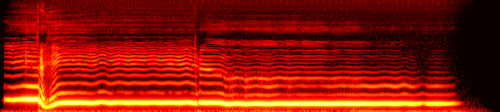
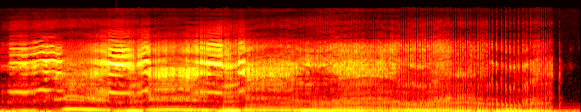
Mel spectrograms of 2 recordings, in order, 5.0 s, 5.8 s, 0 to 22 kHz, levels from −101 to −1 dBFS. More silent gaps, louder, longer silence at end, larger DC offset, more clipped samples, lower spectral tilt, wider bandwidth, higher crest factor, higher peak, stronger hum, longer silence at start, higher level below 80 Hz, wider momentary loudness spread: neither; about the same, -16 LUFS vs -15 LUFS; first, 0.45 s vs 0 s; neither; neither; first, -8.5 dB/octave vs -3 dB/octave; second, 3.9 kHz vs 15.5 kHz; second, 10 dB vs 20 dB; second, -6 dBFS vs 0 dBFS; neither; about the same, 0.05 s vs 0 s; second, -54 dBFS vs -30 dBFS; second, 7 LU vs 22 LU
